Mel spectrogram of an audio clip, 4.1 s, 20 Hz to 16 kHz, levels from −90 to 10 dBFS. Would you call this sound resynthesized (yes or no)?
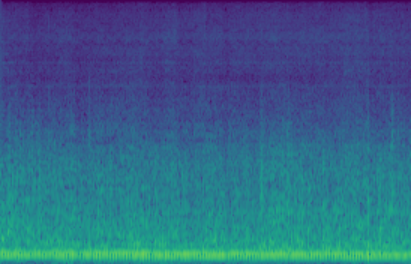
yes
